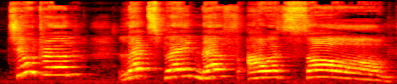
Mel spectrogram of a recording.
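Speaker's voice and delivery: high, loud, slow call to the band; rally the little band; calling the children. Acted. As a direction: bandleader calling her players. Miss Potts calling band.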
